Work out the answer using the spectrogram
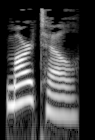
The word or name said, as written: martell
